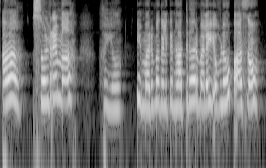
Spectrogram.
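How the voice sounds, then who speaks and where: A fretful cartoon mother-in-law, acted by a woman, doting and dramatic in her worry. Her voice is high-pitched and bright. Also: fairly even intonation, moderate pace. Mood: fussing. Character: fussy doting mother-in-law, middle-aged. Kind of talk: cartoon voice acting.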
